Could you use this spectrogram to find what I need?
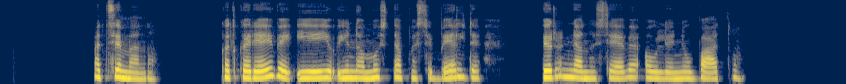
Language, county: Lithuanian, Marijampolė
